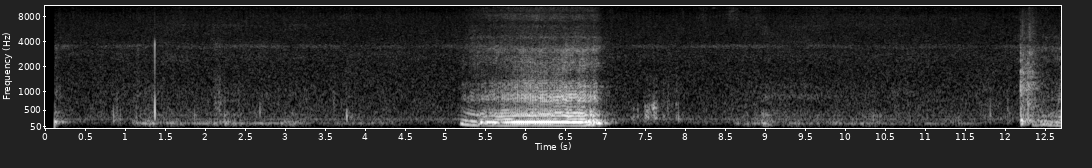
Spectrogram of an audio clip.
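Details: Sleeping dog: quiet room, then a single loud, rattling, low snore lasting about two seconds, with a faint start of another at the end; dog snoring.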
